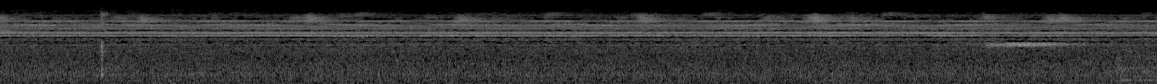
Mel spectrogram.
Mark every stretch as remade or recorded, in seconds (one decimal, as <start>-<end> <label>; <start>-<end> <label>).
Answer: 0.0-1.9 recorded; 1.9-2.4 remade; 2.4-8.3 recorded; 8.3-9.1 remade; 9.1-11.6 recorded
